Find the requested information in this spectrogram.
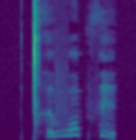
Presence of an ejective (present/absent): absent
